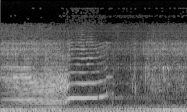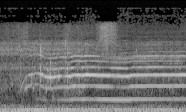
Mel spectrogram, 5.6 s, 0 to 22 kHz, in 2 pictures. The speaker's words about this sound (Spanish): Y hay cosas que aún no sabemos sobre los cantos de las ballenas. Los llamamos cantos porque las ballenas emiten vocalizaciones con una frecuencia regular, con frases de 4, 5 o 6 vocalizaciones en bucle durante 15 o 20 minutos.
